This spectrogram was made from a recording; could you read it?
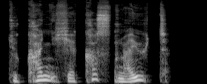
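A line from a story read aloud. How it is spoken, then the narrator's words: Angry reply. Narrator (Norwegian): svarte Hildur sint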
